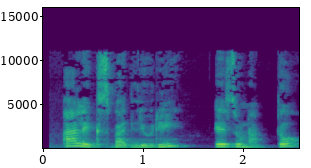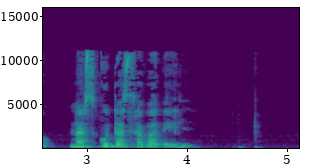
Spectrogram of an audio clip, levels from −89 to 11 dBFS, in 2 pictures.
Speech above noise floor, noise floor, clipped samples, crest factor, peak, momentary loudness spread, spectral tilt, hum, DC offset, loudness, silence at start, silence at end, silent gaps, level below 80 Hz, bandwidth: 38 dB; -55 dBFS; under 0.1%; 18 dB; 0 dBFS; 17 LU; -4 dB/octave; none; under 0.1%; -17 LUFS; 0.2 s; 1.1 s; none; -62 dBFS; 11.5 kHz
